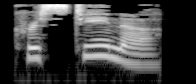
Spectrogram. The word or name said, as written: cristina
